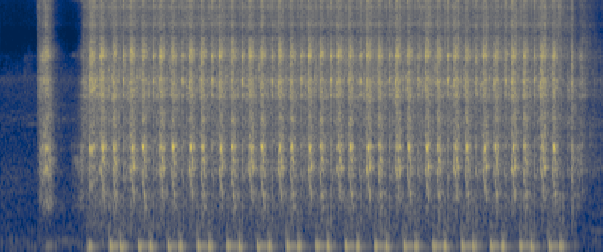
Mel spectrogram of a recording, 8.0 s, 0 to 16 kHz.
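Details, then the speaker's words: 2002 Aprilia RSV1000 Mille V-twin track build, spun over on the starter for the first time: even, steady cranking at about two and a half turns a second with regular, strong compression pulses; sounds healthy. "That sounds wonderful. That sounds really wonderful."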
